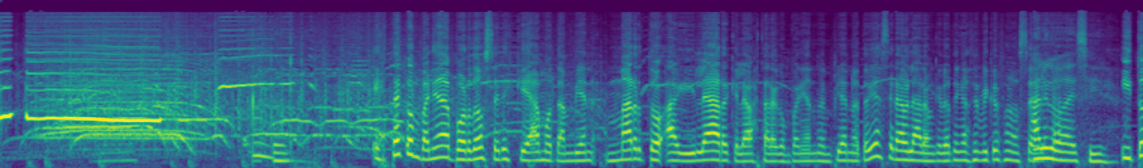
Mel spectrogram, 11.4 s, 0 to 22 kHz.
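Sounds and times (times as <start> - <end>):
long piercing whistle: 0.0 - 3.6
scattered whoops and shouts: 0.0 - 4.1
audience cheering and applause: 0.0 - 8.9
speech: 3.8 - 11.4.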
